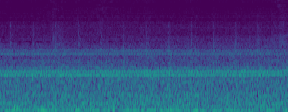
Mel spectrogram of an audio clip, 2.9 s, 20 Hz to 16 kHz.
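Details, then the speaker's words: Vevor 5 kW diesel heater started outdoors, blower sounding like it is racing, like a turbine spinning up; steady high whine over rushing airflow hiss as it blows hot air, a normal startup. "Là, vous voyez, je sais pas si vous l'entendez, c'est un peu comme s'il s'emballait. J'ai l'impression d'avoir une turbine qui se met en route."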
